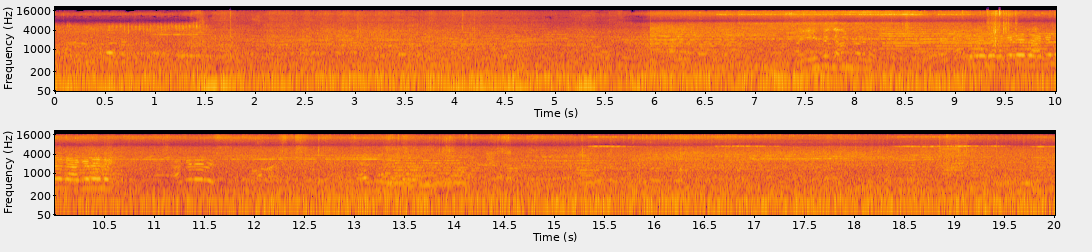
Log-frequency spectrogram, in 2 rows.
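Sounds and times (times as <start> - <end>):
street traffic rumble: 0.0 - 20.0.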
